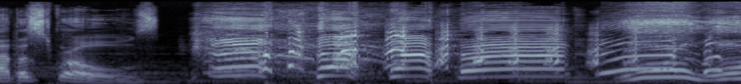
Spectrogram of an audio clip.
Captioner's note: both laughing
